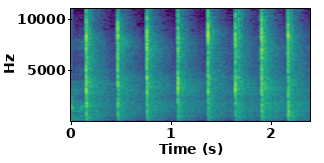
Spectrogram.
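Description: Hammer striking bent sheet-metal tabs, flattening them on a hand-made jersey lock seam: seven sharp blows, about three or four a second, each with a short metallic ring.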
